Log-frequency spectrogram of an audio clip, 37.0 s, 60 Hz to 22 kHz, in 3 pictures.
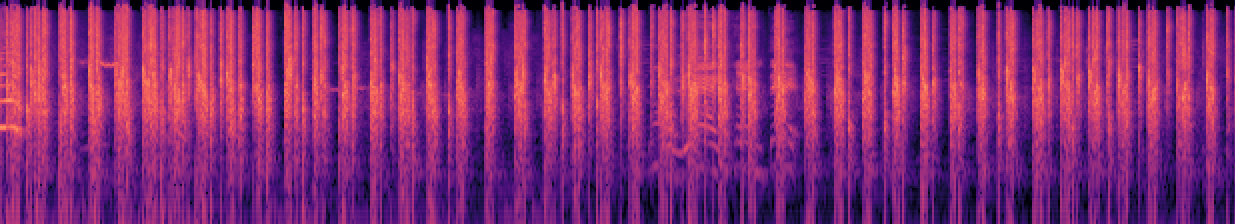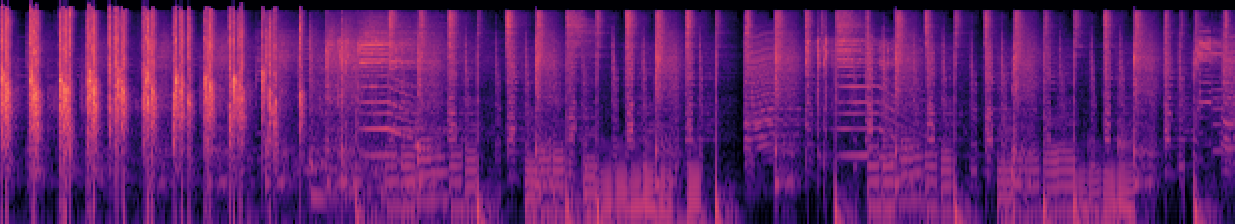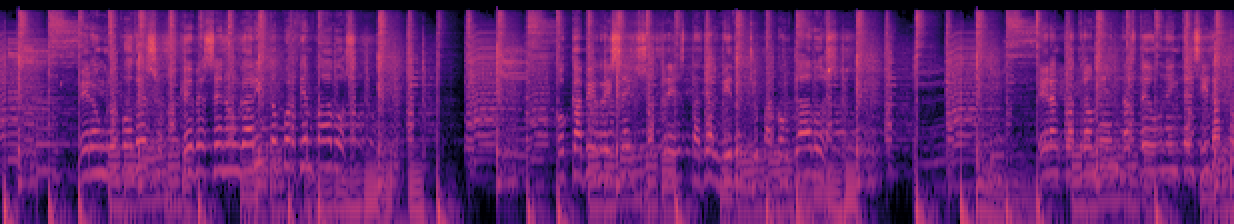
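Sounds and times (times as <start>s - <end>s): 
audience clapping: 0.0s - 15.7s
music: 0.0s - 37.0s
speech: 25.9s - 28.7s, 30.4s - 33.4s, 35.1s - 37.0s.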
